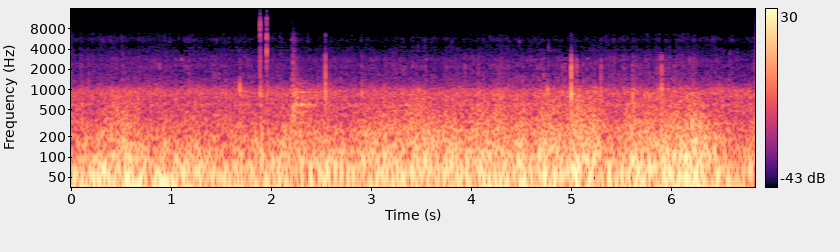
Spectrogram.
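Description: Wind buffeting the microphone together with a mountain bike's tyres rumbling over a rough dirt road, a steady low noise. A few sharp clicks and rattles come about two seconds in and again about five seconds in.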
